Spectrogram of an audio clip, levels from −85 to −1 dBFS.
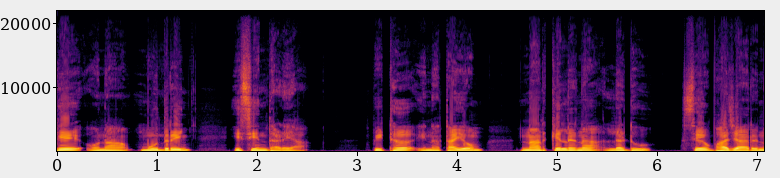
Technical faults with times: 0.02-0.12 hard clipping
0.91-1.23 hard clipping
3.92-4.09 hard clipping
4.72-5.64 hard clipping
6.40-7.08 hard clipping

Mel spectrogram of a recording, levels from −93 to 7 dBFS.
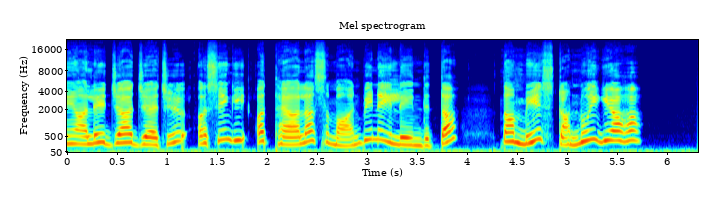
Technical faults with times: none

